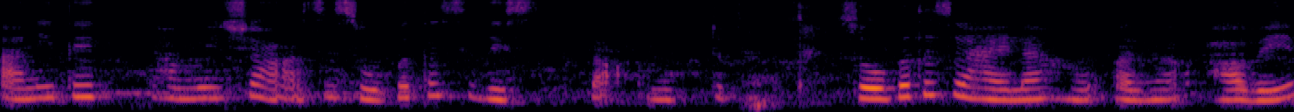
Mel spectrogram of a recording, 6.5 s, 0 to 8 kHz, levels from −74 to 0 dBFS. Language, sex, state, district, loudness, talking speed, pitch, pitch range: Marathi, female, Maharashtra, Sindhudurg, -36 LUFS, 90 wpm, 260 Hz, 240-295 Hz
